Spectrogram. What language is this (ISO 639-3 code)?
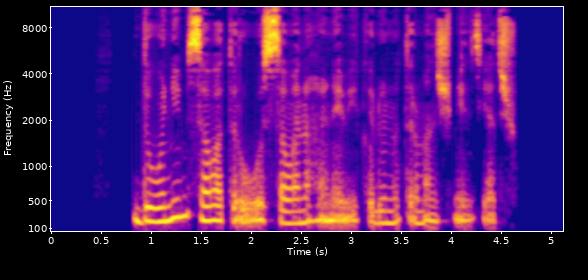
pus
